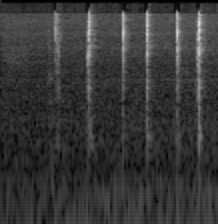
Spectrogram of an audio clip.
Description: The noise of the switches of the left and right click on the new Roccat EMP mouse is so loud and annoying.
